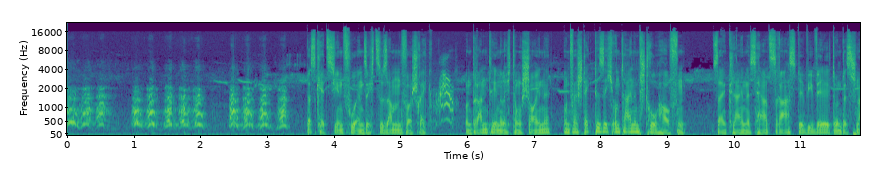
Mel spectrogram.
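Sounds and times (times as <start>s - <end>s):
farm dog barking: 0.0s - 3.4s
speech: 3.6s - 11.8s.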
